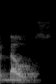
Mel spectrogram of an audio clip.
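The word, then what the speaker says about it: doubts: have any डाउट्स सो यहां पे जो बी है this is silent so डाउट्स हां ठीक है नाउ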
